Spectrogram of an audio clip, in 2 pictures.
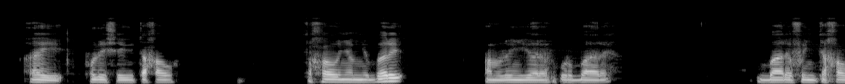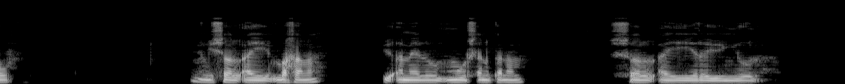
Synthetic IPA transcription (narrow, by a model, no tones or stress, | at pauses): ɐjpolisɛjutɐxɐw | tɐxɐwɲɐmɲubɐɾi | ɐmluɲjɔɾɛpuɾbaːɾɛ | baːɾɛfuɲtɐxɐw | ɲusɔlʔɐ̰jmbɐxɐnɐ | juʔɐmɛlumuːɾsɐnkɐnɐm | sɔlɐjːiɾɐjuɲuːl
